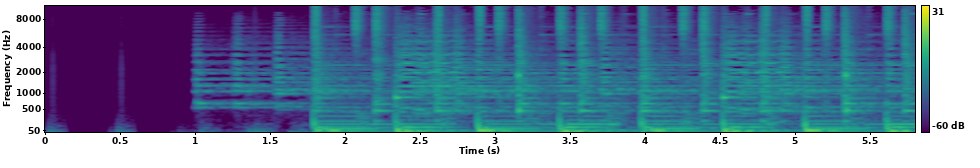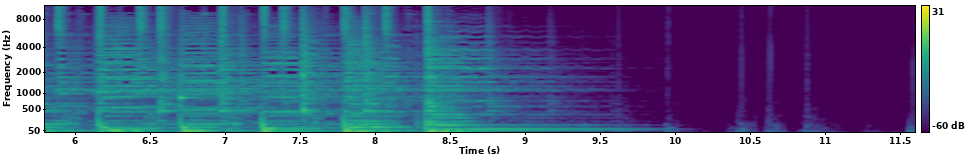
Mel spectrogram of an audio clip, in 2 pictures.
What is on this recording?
Sample de sonido ranchera mexicana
